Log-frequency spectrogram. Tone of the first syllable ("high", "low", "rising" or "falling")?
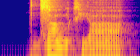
falling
